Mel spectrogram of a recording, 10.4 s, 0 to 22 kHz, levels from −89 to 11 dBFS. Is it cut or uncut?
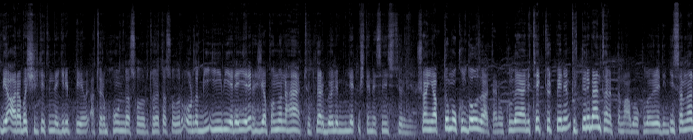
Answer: uncut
